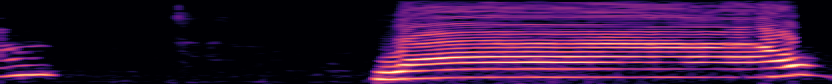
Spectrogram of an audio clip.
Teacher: बा मी दोनों होठों के खुश हिस्से से अदा होता है। मी वाव दोनों होठों की गोलाई से अदा होता है। · دونوں ہونٹوں کی گولائی سے ادا ہوتا ہے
